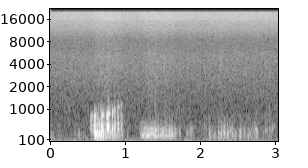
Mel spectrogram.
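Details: Stomach growling after breakfast, which happens whenever chocolate milk or anything sweet is eaten: borborygmi, stomach sounds, growls and noises.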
